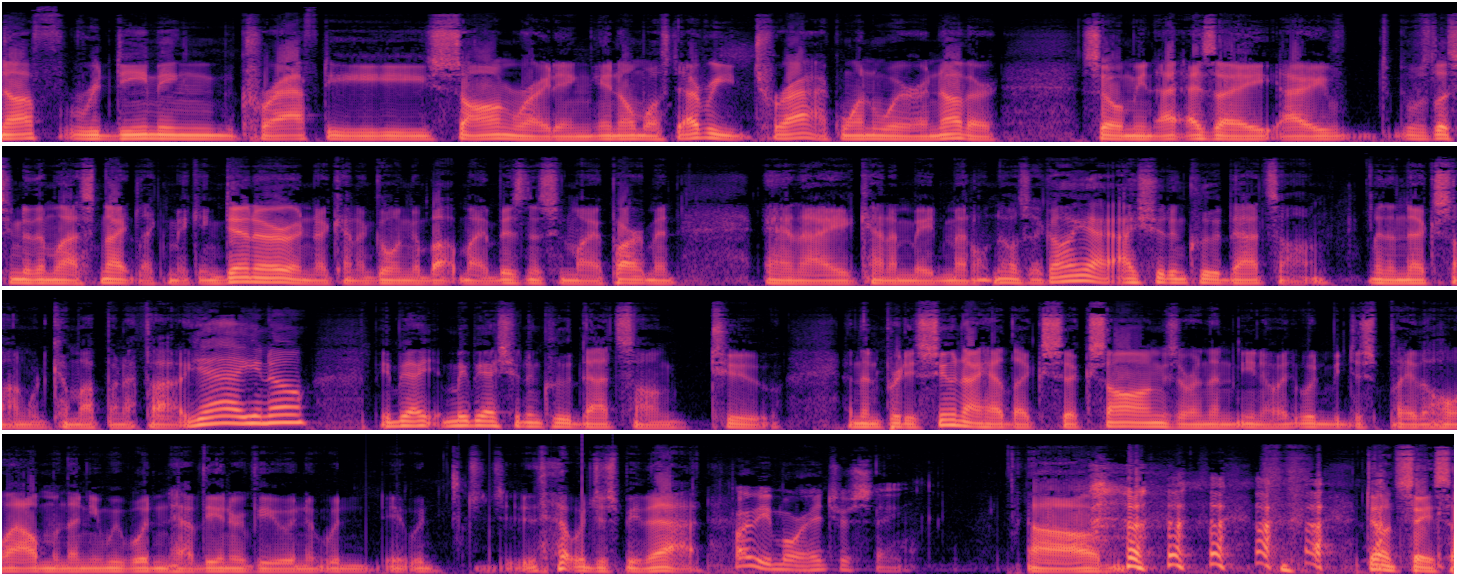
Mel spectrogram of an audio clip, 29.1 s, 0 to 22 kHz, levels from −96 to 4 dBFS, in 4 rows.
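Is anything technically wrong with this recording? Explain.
Yes. There are CD scratch ticks from 23.64 to 24.88 s in the speech, after "the interview and it" and before "be that". A scratch causes unrecoverable data once per disc turn. The player patches or mutes it. Nine short ticks, the longest about 3 ms, repeat about seven times a second, with uneven strength.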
